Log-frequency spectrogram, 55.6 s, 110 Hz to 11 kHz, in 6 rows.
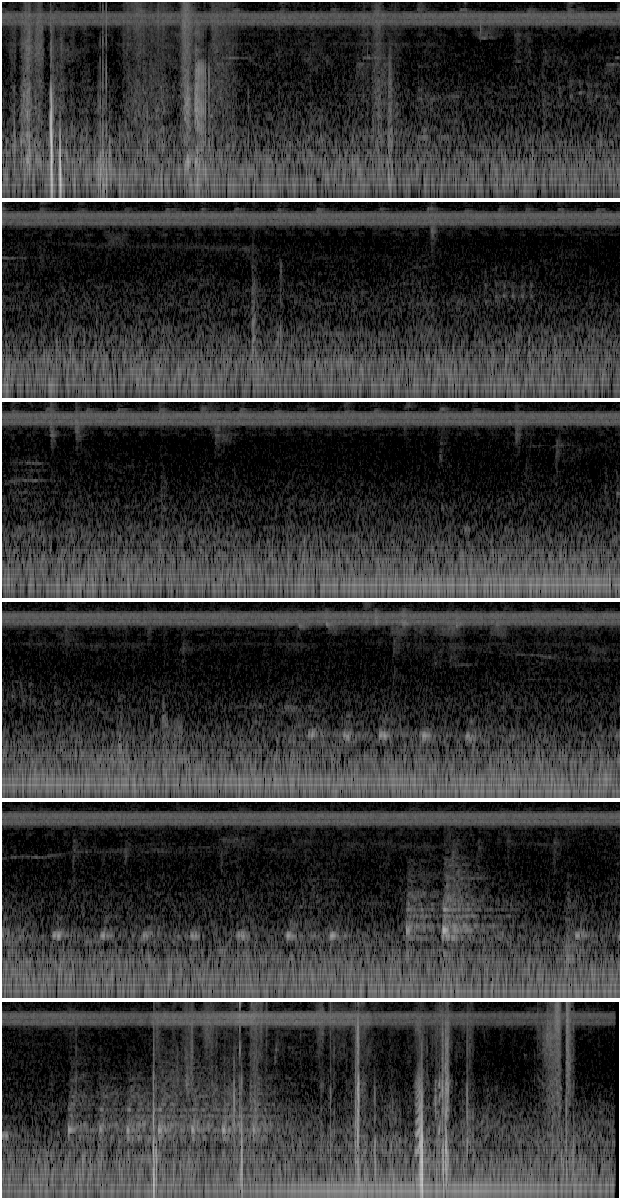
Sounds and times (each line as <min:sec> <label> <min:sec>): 0:00.0 insects buzzing 0:55.6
